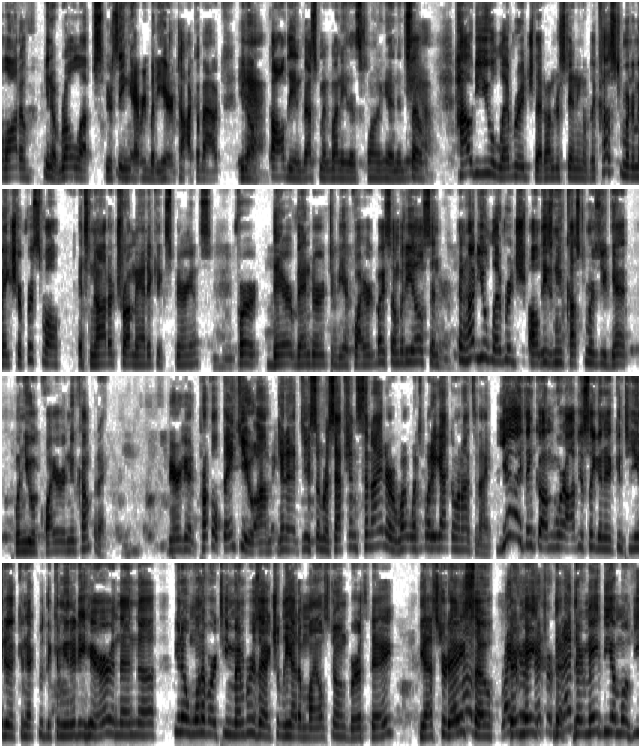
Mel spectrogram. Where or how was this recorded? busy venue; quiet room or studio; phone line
busy venue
